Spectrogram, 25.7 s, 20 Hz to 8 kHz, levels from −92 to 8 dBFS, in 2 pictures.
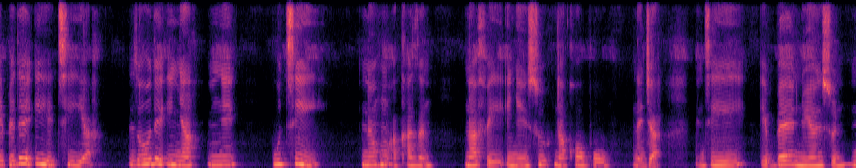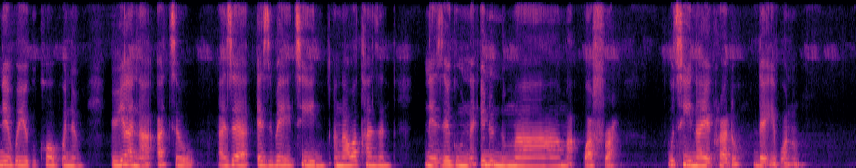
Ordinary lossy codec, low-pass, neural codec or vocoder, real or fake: none; none; none; real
